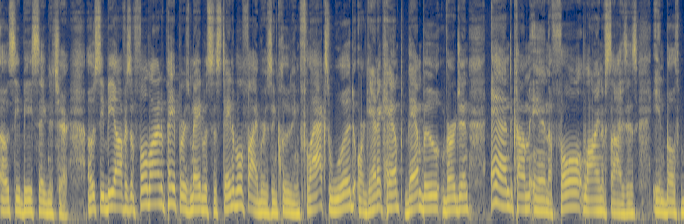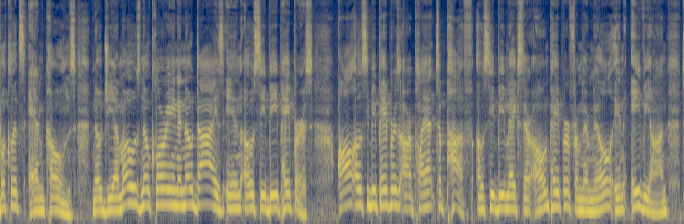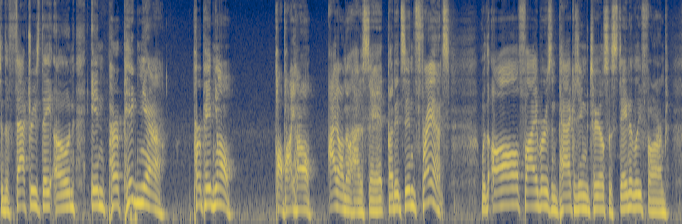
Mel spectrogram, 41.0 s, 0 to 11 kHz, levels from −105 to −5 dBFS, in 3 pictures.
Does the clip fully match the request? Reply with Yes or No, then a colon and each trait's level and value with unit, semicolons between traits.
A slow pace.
Yes: slow, 130 wpm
